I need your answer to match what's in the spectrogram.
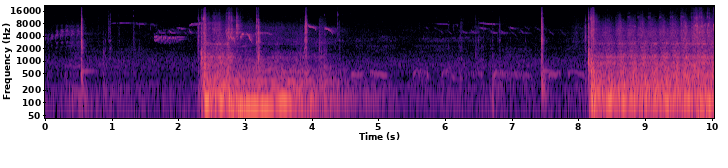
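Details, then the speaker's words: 1966 MGB GT B-series engine, first start attempt in several years, with new battery, fresh fuel, full choke and fuel pump clicking: starter churns the engine in two bursts but it never catches, though it very nearly fired. "okay we've had a few attempts and unsuccessful so far but it did sound like it very nearly fired then"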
